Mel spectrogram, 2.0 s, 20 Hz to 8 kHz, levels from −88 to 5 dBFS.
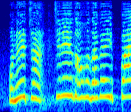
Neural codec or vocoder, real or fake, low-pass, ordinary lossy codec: codec, 16 kHz, 0.4 kbps, LongCat-Audio-Codec; fake; none; none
